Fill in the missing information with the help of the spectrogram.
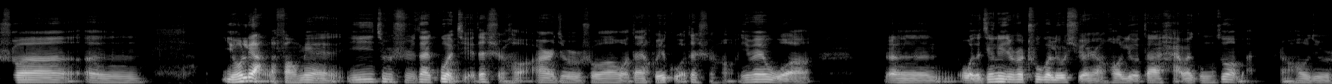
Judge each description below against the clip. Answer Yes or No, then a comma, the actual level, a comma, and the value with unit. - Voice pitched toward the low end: Yes, very low, 95 Hz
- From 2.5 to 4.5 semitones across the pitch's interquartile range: Yes, average, 3.4 semitones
